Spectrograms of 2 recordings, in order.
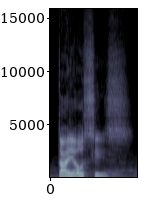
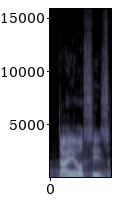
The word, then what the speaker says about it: diocese: Diocese. Diocese.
